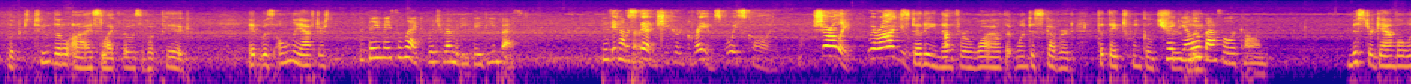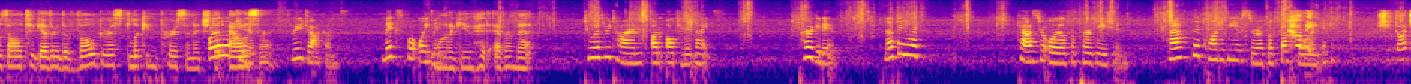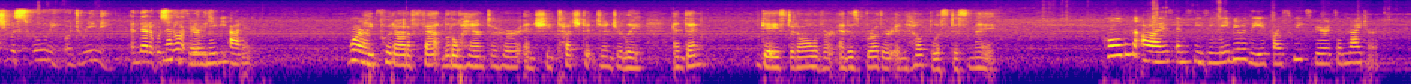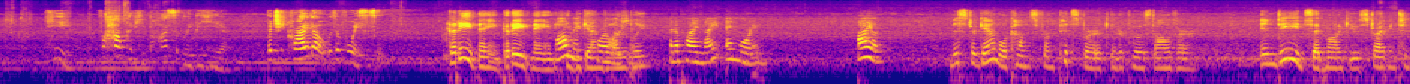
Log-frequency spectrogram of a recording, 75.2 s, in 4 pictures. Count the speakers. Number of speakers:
3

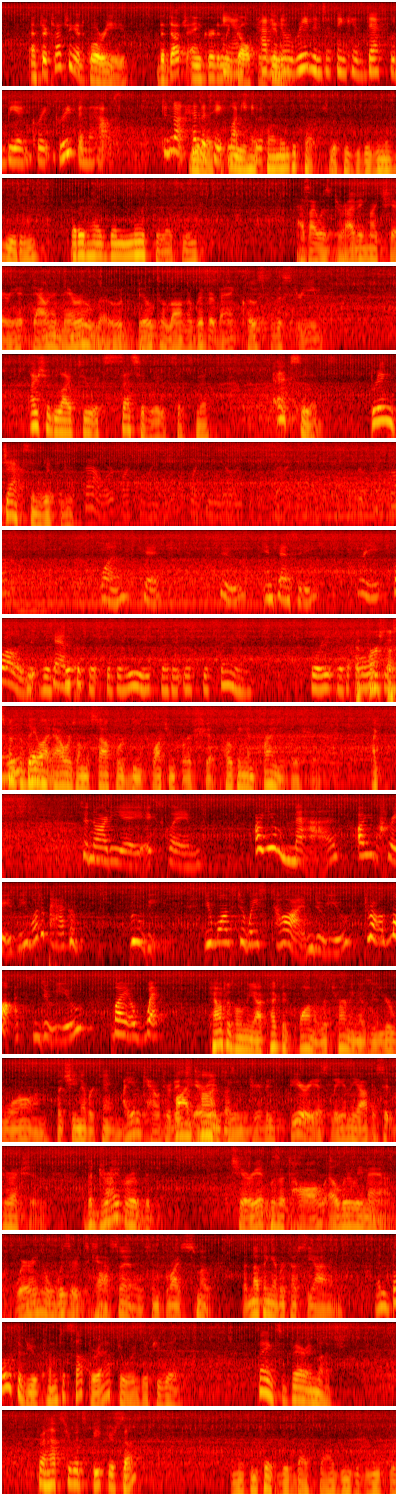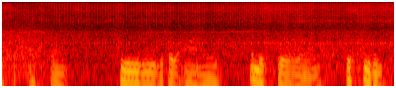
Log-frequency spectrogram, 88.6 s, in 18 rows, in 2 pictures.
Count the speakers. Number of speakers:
10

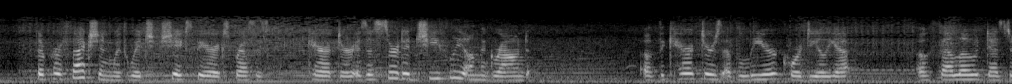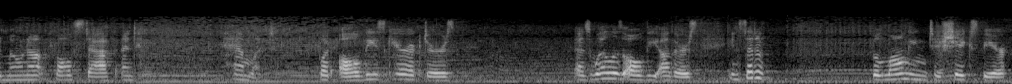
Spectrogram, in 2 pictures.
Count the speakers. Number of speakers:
1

